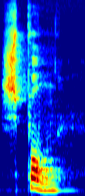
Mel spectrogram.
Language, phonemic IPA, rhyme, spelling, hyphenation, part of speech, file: Dutch, /spɔn/, -ɔn, spon, spon, noun / verb, Nl-spon.ogg
- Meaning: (noun) 1. a bung 2. a bunghole; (verb) singular past indicative of spinnen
